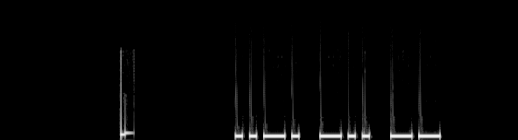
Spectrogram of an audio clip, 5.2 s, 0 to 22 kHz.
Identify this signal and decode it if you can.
Morse code, heard as a keyed tone, about 17 wpm, 700 Hz. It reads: FDM
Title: USA Call Sign Postfixes - 3 Letters 17wpm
